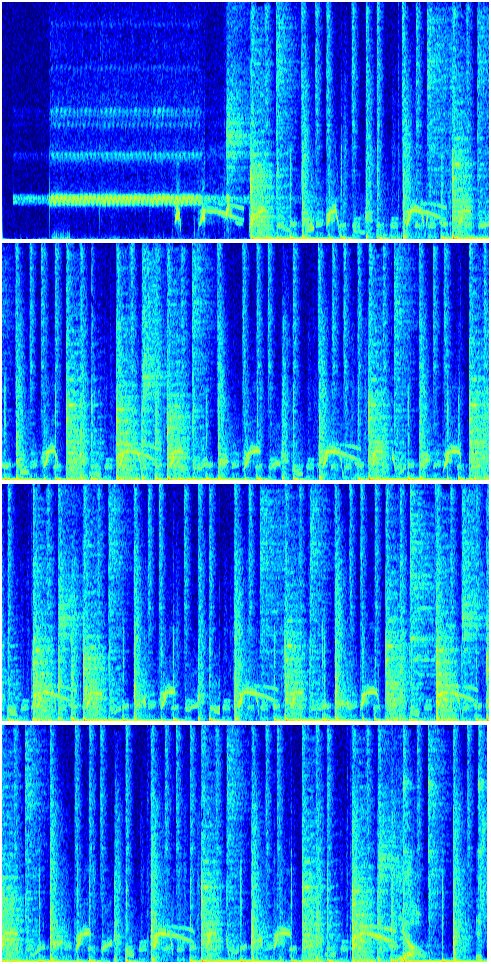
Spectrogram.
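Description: An early-nineties rap track plays loudly: a brief steady high tone opens it, then a driving hip-hop beat kicks in with punchy, regular bass thumps and busy, bright layered sounds on top.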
